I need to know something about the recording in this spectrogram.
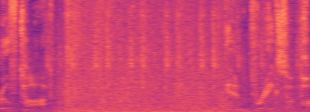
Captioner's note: helicopter slams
